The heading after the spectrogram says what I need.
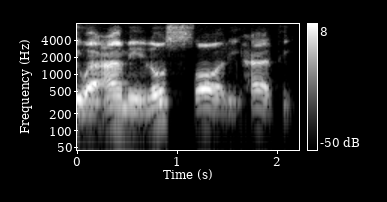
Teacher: Nah di sini wa amilus tidak dibaca panjang lu-nya. Kalau disambung tidak dibaca wa amilus solihati.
